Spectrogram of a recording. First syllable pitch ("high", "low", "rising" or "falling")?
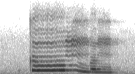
high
